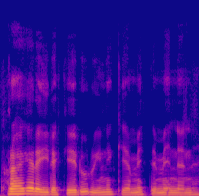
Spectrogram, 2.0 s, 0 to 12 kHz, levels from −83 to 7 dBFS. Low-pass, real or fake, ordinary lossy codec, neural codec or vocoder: 10.8 kHz; fake; none; vocoder, 24 kHz, 100 mel bands, Vocos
